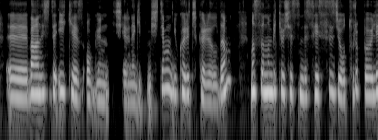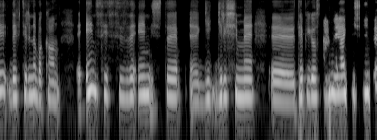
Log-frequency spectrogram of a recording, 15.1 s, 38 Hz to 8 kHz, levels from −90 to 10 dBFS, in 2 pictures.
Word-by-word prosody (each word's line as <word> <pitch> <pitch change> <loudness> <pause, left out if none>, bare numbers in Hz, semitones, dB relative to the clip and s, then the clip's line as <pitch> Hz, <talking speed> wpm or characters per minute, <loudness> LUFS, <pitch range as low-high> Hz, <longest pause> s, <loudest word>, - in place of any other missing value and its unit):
Eee, 195 -2 +1
ben, 225 -1 +5
işte, 225 0 -1
ilk 240 -1 +1
kez 195 -7 -1
o 185 -2 -4
gün 175 -1 -7
iş - - -10
yerine 160 -1 -8
gitmiştim. 145 - -4
Yukarı 225 -1 0
çıkarıldım. 200 - -3 0.4
Masanın 240 0 +6
bir 235 - -1
köşesinde 225 -3 -2
sessizce 215 +2 -2
oturup, 220 +7 -8
böyle, 210 +4 +1
defterine 205 +1 0
bakan 175 -1 -7 0.4
e - - -3
en 250 +3 +8
sessizi, 205 -3 -3
en, 215 +1 +4
işte, 195 - -2 0.2
eee, 165 0 -7
gi 180 +7 -7
girişime, 195 0 +1 0.4
eee, 165 -2 +1
tepki 195 +1 0
göstermeyen 215 +3 +4
kişiydi. 230 +5 +2
205 Hz, 125 wpm, -23 LUFS, 190-225 Hz, 0.4 s, en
